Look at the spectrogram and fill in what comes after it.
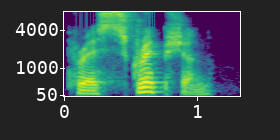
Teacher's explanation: this word has three syllables and the stress goes on the second syllable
